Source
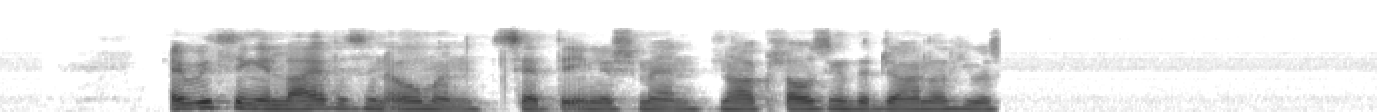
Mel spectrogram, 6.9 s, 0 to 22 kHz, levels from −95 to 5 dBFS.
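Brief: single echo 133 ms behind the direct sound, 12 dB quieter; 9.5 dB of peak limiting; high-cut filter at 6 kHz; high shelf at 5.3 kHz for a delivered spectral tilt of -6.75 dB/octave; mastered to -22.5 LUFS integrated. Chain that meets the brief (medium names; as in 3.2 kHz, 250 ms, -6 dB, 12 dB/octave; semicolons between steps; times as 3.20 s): low-pass 6 kHz; treble shelf 5.3 kHz -5.5 dB; peak limiter -19.5 dBFS; delay 133 ms -12 dB; trim +7.5 dB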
